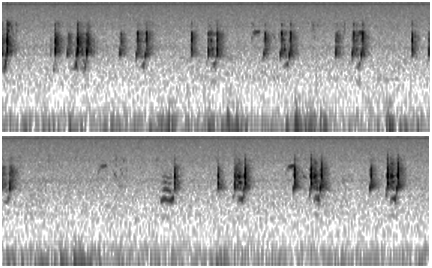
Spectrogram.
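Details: Common quail in Pakistan, recording used for hunting: liquid three-note 'wet-my-lips' phrase, high and clipped, repeated about once a second over a low background rumble.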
